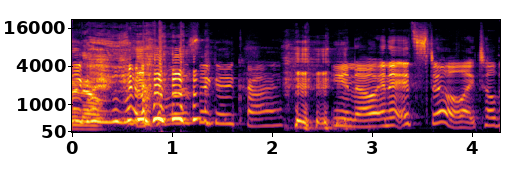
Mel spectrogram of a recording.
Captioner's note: laughing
